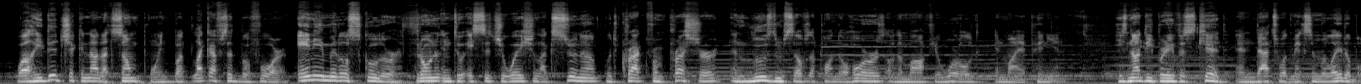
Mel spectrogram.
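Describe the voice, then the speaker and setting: Music in the background behind a man's medium-pitched voice, fairly quick in pace, with ordinary pitch variation. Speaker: anime analysis youtuber. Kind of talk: video essay narration.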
